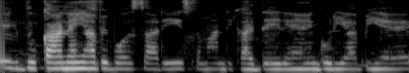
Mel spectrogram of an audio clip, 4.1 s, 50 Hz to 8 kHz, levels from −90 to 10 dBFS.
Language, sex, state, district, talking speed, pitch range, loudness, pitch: Hindi, female, Bihar, Kishanganj, 220 wpm, 225-245 Hz, -26 LUFS, 230 Hz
